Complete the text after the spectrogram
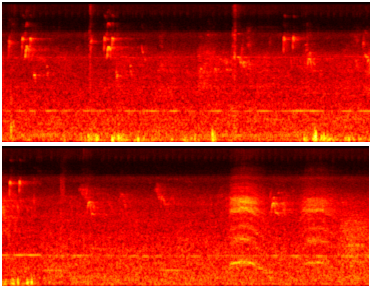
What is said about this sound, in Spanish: Todo rodeado del olor a eucalipto o a pino y con el sonido de varias especies de pájaros.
